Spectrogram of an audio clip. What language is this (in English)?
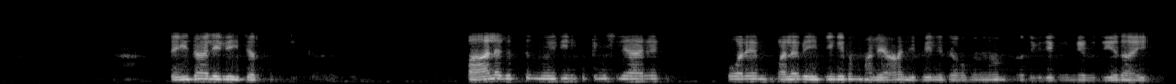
Malayalam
